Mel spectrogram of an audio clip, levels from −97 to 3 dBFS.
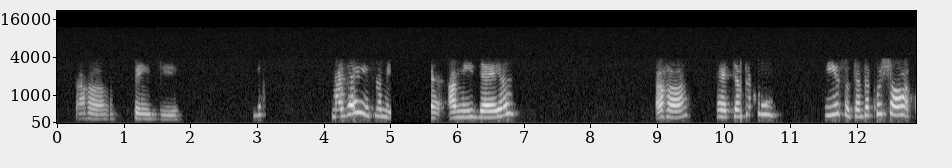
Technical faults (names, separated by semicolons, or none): AMR narrowband mobile codec; AMR comfort noise; audio dropout to a faint residue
